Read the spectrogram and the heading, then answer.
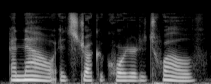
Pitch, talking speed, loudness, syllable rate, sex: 185 Hz, 225 wpm, -17 LUFS, 5.3 syllables/s, female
